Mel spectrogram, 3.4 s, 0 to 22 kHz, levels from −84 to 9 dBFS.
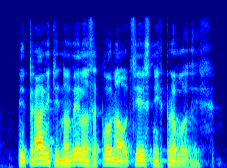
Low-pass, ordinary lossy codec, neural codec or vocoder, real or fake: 14.4 kHz; none; codec, 44.1 kHz, 2.6 kbps, SNAC; fake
